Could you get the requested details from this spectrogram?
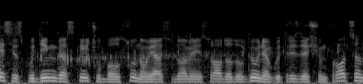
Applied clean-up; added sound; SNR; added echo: none; Fill (with liquid) + Cricket / Motor vehicle (road); 16 dB; none.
